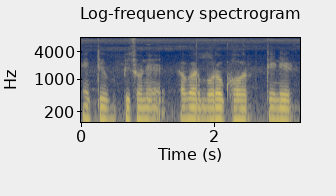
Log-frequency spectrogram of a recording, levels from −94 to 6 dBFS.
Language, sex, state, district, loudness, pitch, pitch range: Bengali, male, West Bengal, Cooch Behar, -19 LUFS, 120 Hz, 120-125 Hz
